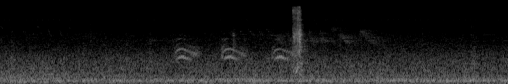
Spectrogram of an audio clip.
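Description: Outdoor background with a bird calling three short times, about half a second apart, near the middle, followed by a single sharp click and a few fainter calls.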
